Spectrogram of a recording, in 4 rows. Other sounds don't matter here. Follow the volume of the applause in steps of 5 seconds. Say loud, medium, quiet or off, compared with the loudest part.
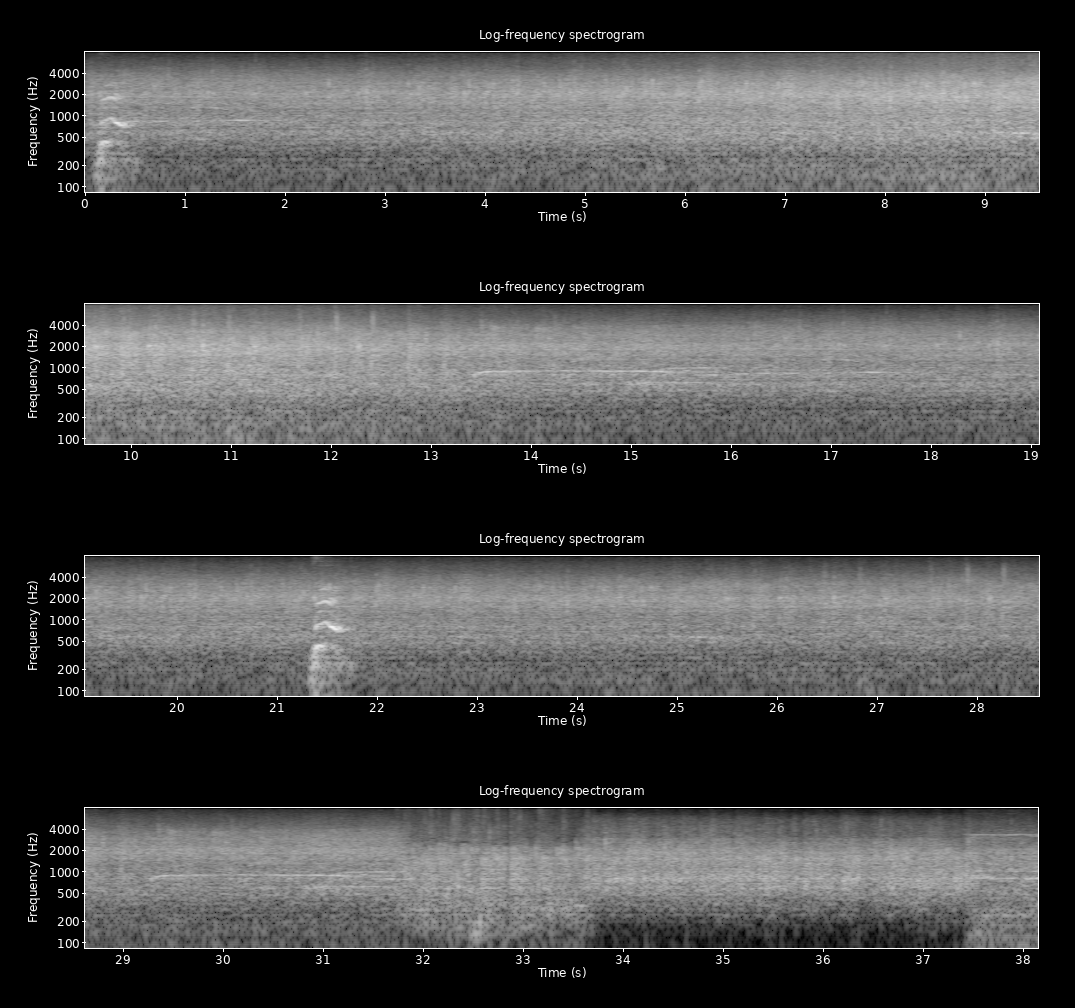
medium, loud, loud, medium, medium, medium, medium, medium.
